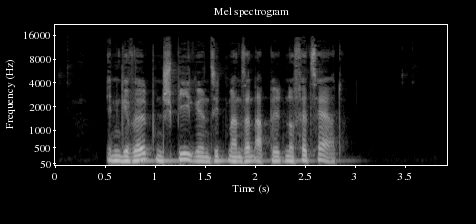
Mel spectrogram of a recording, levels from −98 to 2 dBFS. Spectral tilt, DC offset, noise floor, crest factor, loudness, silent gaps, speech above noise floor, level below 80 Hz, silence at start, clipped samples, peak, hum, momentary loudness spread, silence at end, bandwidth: -5.5 dB/octave; under 0.1%; -82 dBFS; 18 dB; -33 LUFS; none; 50 dB; -66 dBFS; 0.5 s; under 0.1%; -16 dBFS; none; 7 LU; 1.1 s; 14.5 kHz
